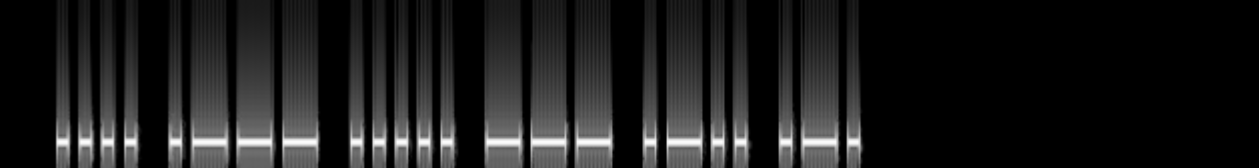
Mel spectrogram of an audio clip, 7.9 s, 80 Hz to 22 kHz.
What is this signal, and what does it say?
Morse code, heard as a keyed tone, about 17 wpm, 700 Hz. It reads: HJ5OLR
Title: DXCC-100 Call Signs - 6 Characters - Repeated 3x - 17wpm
